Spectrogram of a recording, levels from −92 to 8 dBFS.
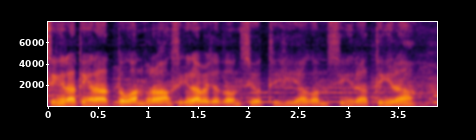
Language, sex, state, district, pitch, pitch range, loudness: Chakma, female, Tripura, Unakoti, 170 Hz, 155-185 Hz, -16 LUFS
